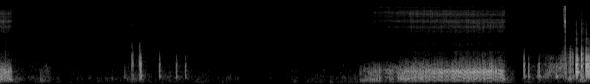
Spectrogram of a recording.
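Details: Dog sleeping deeply and snoring.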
